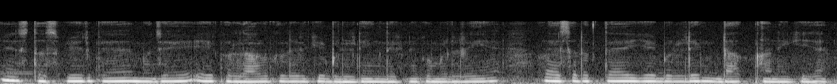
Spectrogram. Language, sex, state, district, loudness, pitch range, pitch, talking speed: Hindi, male, Bihar, Kishanganj, -12 LUFS, 125-145 Hz, 135 Hz, 165 wpm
